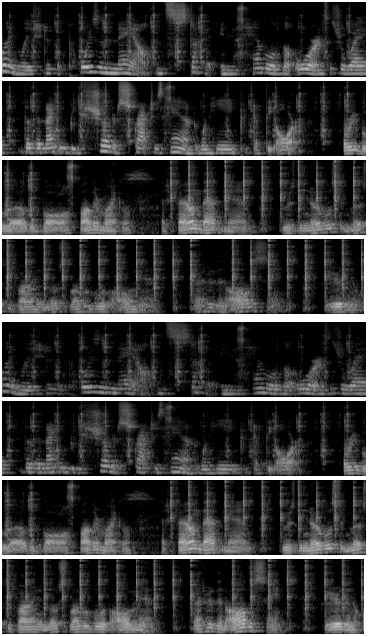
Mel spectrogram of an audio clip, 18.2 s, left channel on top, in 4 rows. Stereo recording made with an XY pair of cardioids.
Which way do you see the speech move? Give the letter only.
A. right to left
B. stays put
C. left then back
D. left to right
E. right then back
D.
